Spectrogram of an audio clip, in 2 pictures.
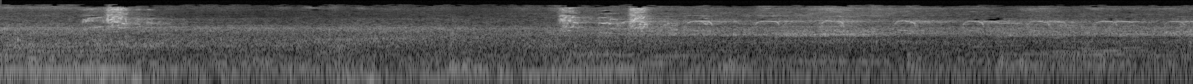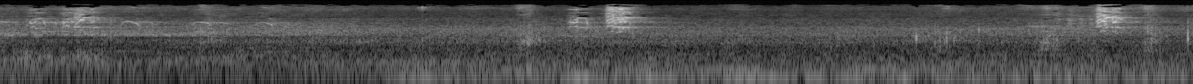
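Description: Small birds chirping in park trees: a rapid series of short high notes from about three seconds in, lasting some four seconds, with scattered single sharp chirps around it. A steady low rumble runs underneath.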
